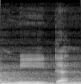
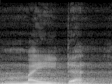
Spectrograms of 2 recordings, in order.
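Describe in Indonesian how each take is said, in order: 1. Vokal pertama adalah 'i' tunggal. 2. Vokal pertama adalah diftong 'ai'. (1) "atau dibaca midan juga boleh"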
